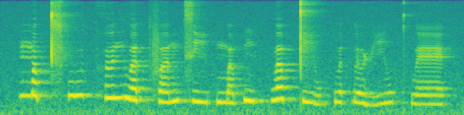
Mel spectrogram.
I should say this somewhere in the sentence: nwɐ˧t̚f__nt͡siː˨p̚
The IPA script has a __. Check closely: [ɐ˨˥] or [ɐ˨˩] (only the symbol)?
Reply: ɐ˨˥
